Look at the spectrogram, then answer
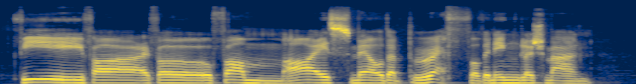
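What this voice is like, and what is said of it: Terrible booming giant voice. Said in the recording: “he cried in a terrible voice”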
